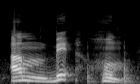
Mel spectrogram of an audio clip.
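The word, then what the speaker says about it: أَنْبِئْهُمْ: کو پڑھا جائے گا انبئہم، یعنی اس کو ہم میم سے تلفظ کریں گے. حالانکہ ہے کیا؟ حالانکہ نون ہے.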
